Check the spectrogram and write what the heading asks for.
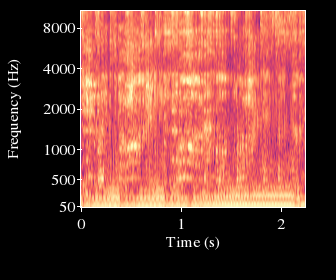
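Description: DJ set music played loud over a sound system, with a deep bass line held under the mix.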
